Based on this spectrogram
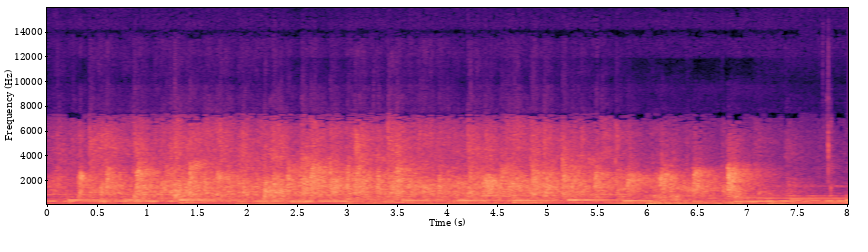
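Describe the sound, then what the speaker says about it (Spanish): A church congregation claps for the Lord, with a dense patter of hands over sustained organ or keyboard chords and a few heavier thumps. "Dale un aplauso grande al Señor."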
